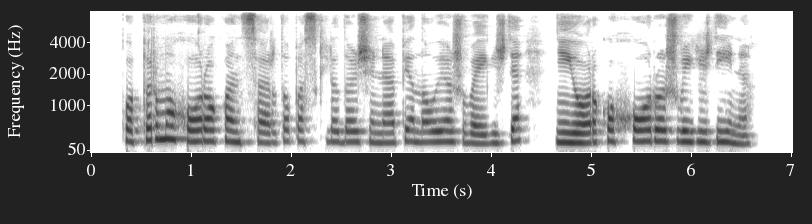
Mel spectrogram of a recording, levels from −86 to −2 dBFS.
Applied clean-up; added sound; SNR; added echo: none; none; none; none.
